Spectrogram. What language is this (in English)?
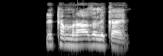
Sindhi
